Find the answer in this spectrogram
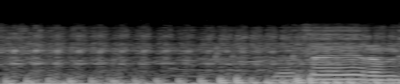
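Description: Motorcycle engine running with a steady, rapid low pulse of firing strokes. A person's voice comes in over it near the end.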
